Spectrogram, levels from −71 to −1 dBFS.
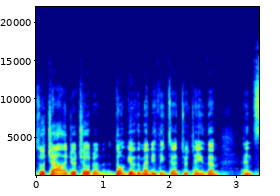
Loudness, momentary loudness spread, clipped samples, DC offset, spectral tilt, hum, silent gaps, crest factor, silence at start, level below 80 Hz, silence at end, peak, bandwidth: -15 LUFS; 8 LU; under 0.1%; under 0.1%; -6.5 dB/octave; none; none; 14 dB; 0 s; -44 dBFS; 0 s; 0 dBFS; 13 kHz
